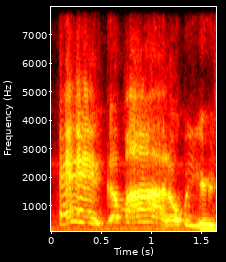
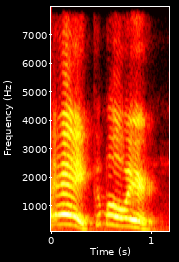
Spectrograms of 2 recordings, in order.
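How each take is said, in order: First: New York holler. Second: Loud, high call across the street; loud retold holler; retold yell. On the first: Retold or imitated. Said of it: "You know, New York". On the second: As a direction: yell to get the guy over. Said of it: "I yelled at the guy".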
